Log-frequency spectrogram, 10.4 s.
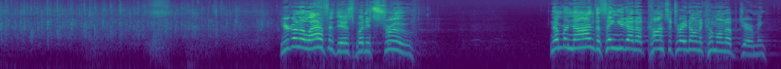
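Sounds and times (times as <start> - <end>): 
crowd clapping hands in praise: 0.0 - 4.5
speech: 3.7 - 5.6, 7.3 - 10.3.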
